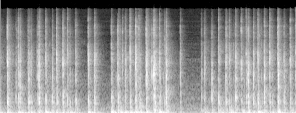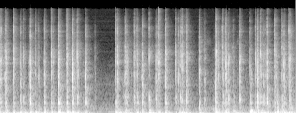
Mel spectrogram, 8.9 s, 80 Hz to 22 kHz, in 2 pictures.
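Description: Fast typing with long nails and fingertips on a full-size plastic keyboard with white backlighting and a hollow housing gives a dense stream of quick, bright clicks over a low, hollow thud. The rapid bursts run almost continuously for about nine seconds, broken only by brief pauses near 1.3, 3 and 6 seconds.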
